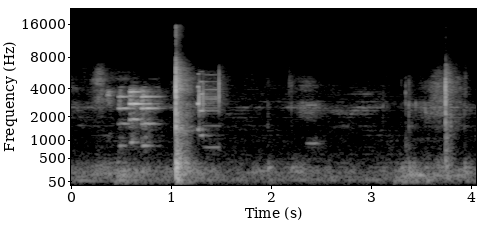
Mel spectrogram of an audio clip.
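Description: Nokia 2600 classic mobile phone giving two short runs of electronic beeps, with a sharp click about a second in as the phone is handled, and a lighter knock near the end as it is set down on the table.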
